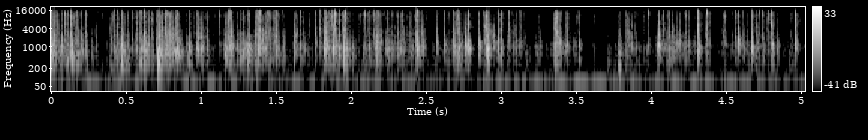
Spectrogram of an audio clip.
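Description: A clear, transparent plastic film sheet is squeezed and crinkled between fingertips above the recorder, producing a steady run of dry, bright crackles and rustles with little low end. The crinkling comes in irregular bursts with brief quieter gaps throughout.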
